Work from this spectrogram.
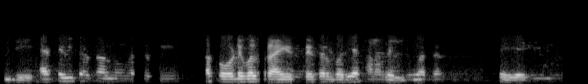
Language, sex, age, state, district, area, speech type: Punjabi, male, 18-30, Punjab, Kapurthala, rural, conversation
